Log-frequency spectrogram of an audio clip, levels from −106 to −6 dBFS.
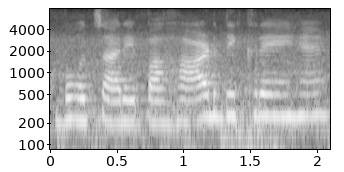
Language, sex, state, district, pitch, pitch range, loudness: Hindi, female, Punjab, Pathankot, 225 Hz, 205-250 Hz, -16 LUFS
